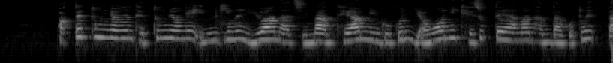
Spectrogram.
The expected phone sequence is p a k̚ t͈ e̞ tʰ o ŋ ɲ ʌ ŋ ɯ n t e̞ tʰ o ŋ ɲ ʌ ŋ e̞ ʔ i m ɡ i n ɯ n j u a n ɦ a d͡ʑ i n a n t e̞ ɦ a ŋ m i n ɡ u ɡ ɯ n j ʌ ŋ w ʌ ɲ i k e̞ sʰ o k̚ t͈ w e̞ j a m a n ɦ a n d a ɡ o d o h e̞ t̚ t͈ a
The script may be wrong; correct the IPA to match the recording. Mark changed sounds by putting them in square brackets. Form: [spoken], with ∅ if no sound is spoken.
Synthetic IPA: p a k̚ t͈ e̞ tʰ o ŋ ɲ ʌ ŋ ɯ n t e̞ tʰ o ŋ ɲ ʌ ŋ e̞ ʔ i m ɡ i n ɯ n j u a n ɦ a d͡ʑ i [m] a n t e̞ ɦ a [n] m i n ɡ u ɡ ɯ n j ʌ ŋ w ʌ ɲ i k e̞ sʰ o k̚ t͈ w e̞ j a m a n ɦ a n d a ɡ o d o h e̞ t̚ t͈ a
